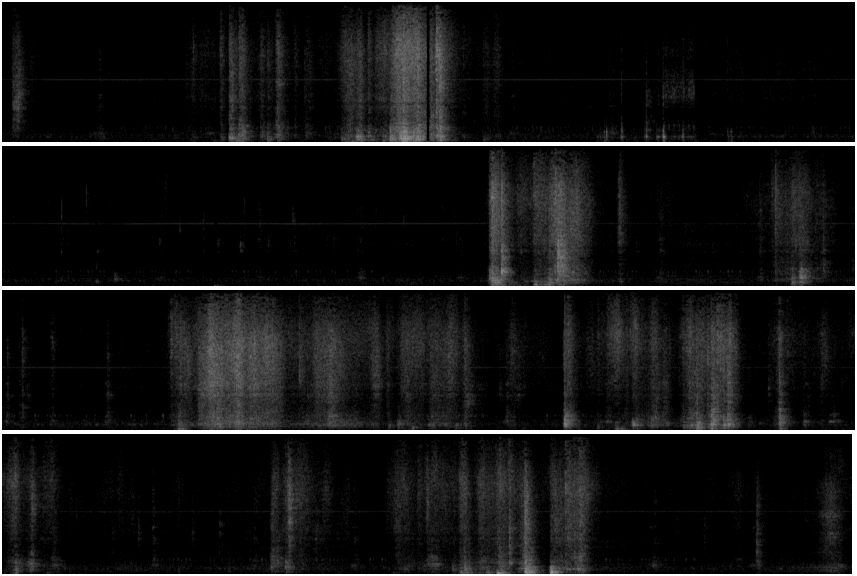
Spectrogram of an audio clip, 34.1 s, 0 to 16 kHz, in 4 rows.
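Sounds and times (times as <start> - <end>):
kittens scrabbling in cardboard box: 2.0 - 5.0, 13.4 - 14.5, 18.7 - 21.8, 22.7 - 26.1, 29.5 - 31.5.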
